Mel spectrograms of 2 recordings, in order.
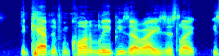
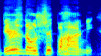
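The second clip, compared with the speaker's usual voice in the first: higher-pitched retold Klingon protest; mock indignant denial; 5 semitones higher, 3 dB louder than usual. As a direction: play the offended Klingon, lightly hammed-up.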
